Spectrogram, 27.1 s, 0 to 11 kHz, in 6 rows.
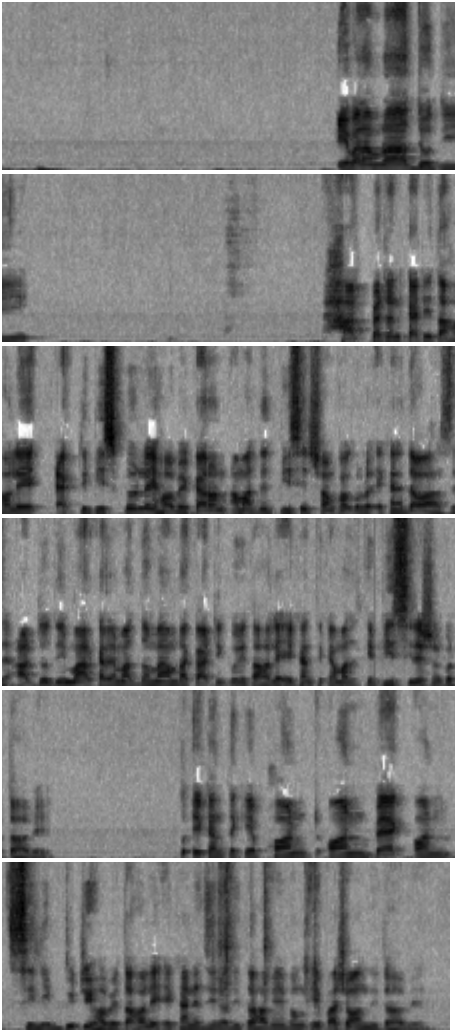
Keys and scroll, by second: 21.6 Down, 22.3 Down, 24.8 KP_0, 25.2 Right, 25.8 KP_1.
